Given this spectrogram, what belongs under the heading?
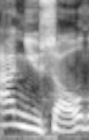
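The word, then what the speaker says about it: Anusol: Listen, when I go in and buy my annu soul, that's how it's pronounced.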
